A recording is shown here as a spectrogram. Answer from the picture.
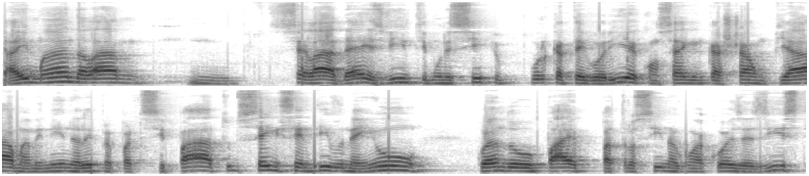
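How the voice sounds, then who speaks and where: With a fairly high pitch and a dark, mellow tone, a man speaks at a moderate pace using fairly even intonation. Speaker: channel host. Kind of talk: casual opinion discussion.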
